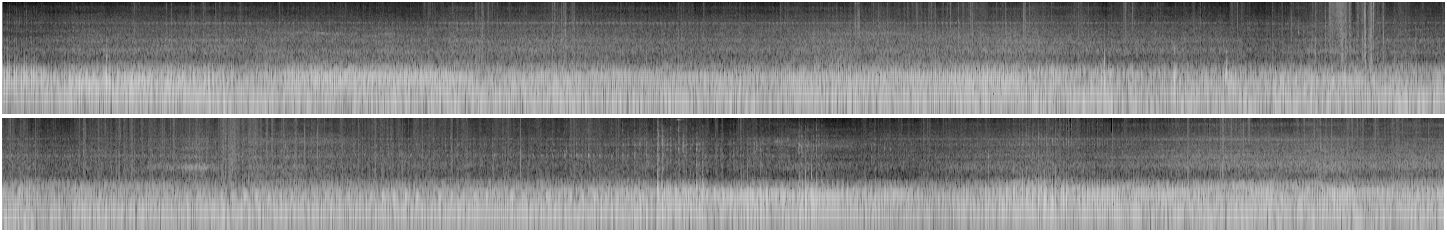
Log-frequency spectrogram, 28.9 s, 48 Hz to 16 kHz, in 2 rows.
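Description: BMW R100 air-cooled boxer twin running under way, its revs rising and falling through the gears, with a short drop in revs followed by a pickup near the end.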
